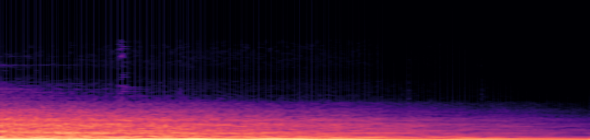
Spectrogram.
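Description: Rock song ending on one held, distorted electric guitar chord that rings on and slowly fades out.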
